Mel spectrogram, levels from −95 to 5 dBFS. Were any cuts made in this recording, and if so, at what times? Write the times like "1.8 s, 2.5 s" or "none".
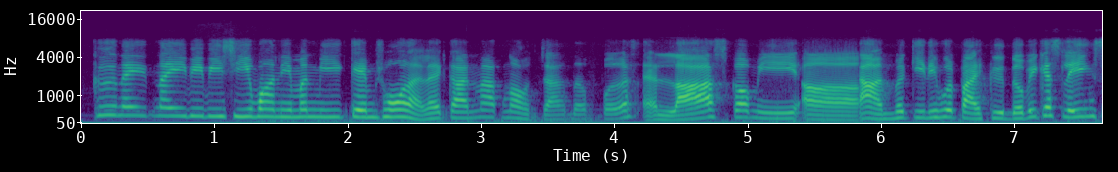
5.8 s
